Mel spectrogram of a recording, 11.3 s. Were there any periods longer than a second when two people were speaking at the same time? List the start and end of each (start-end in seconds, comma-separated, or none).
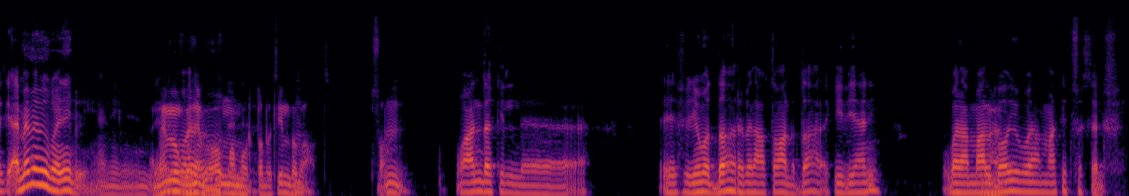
1.7-3.2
